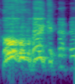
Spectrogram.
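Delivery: high, breathless exclamation; breath taken away. Retold or imitated. Patient losing her breath under pressure, winded exclamation. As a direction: gasp it out as if winded. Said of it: "it took my breath away".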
